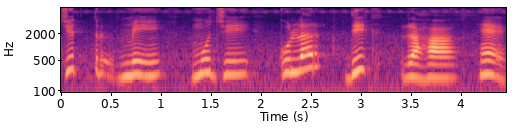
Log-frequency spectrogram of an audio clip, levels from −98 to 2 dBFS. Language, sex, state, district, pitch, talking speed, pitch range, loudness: Hindi, female, Madhya Pradesh, Katni, 235 Hz, 95 wpm, 210-265 Hz, -19 LUFS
